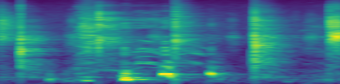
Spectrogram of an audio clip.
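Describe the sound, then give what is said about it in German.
Several sharp finger snaps or hand claps ring out at irregular intervals, each a crisp, bright crack with a short decay and quiet gaps between. No one speaks. “Und ich habe jedes Mal trotzdem eine Klatsche in der Aufnahme gefunden, weil wir immer rumspacken. Oder ich sitze einfach da und mache so.”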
